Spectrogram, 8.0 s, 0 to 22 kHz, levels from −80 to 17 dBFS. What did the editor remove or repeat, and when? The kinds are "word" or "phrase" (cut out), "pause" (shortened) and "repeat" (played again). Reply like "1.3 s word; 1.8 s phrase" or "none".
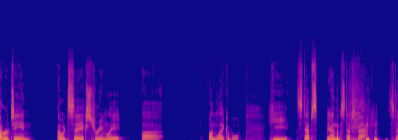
1.7 s word; 6.3 s word; 6.8 s word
